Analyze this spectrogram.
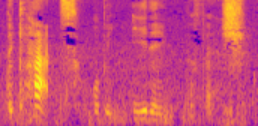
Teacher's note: Và các bạn thấy rằng là độ dài hầu như không hề thay đổi. Người ta vẫn nhấn vào ba cái từ chính, đó là the cats, the eat và the fish.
